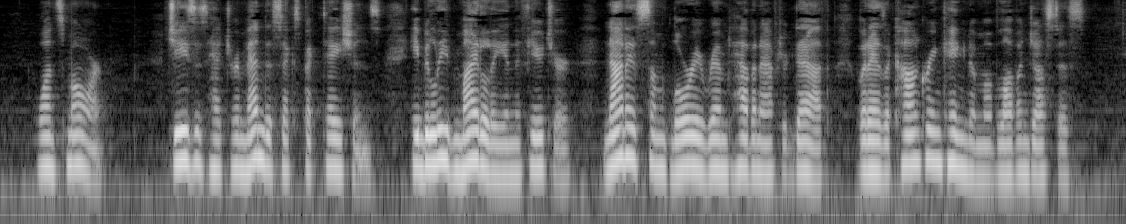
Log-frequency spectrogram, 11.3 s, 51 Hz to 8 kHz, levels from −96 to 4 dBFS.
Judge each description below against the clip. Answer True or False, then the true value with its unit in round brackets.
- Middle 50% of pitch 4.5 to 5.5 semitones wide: False (2.9 semitones)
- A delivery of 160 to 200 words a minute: False (150 wpm)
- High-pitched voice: False (170 Hz)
